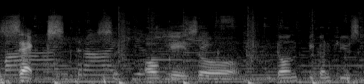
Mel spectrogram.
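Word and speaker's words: sechs: no just say that in german we have to pronounce the number six is sex okay so don't be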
